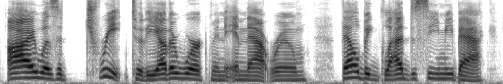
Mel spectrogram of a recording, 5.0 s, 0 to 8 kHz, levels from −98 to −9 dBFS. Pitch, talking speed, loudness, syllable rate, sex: 175 Hz, 215 wpm, -19 LUFS, 4.6 syllables/s, female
